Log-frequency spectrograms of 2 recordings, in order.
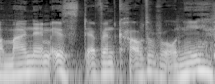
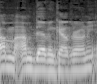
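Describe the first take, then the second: First: Slowed right down, each syllable placed; deliberate, spelled-out pace; slow careful name. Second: Fast. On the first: Shown as a demonstration. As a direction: say your name slowly for listeners. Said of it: "pronounce it beautifully slowly". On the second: Real, not acted. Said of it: "that went very fast".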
